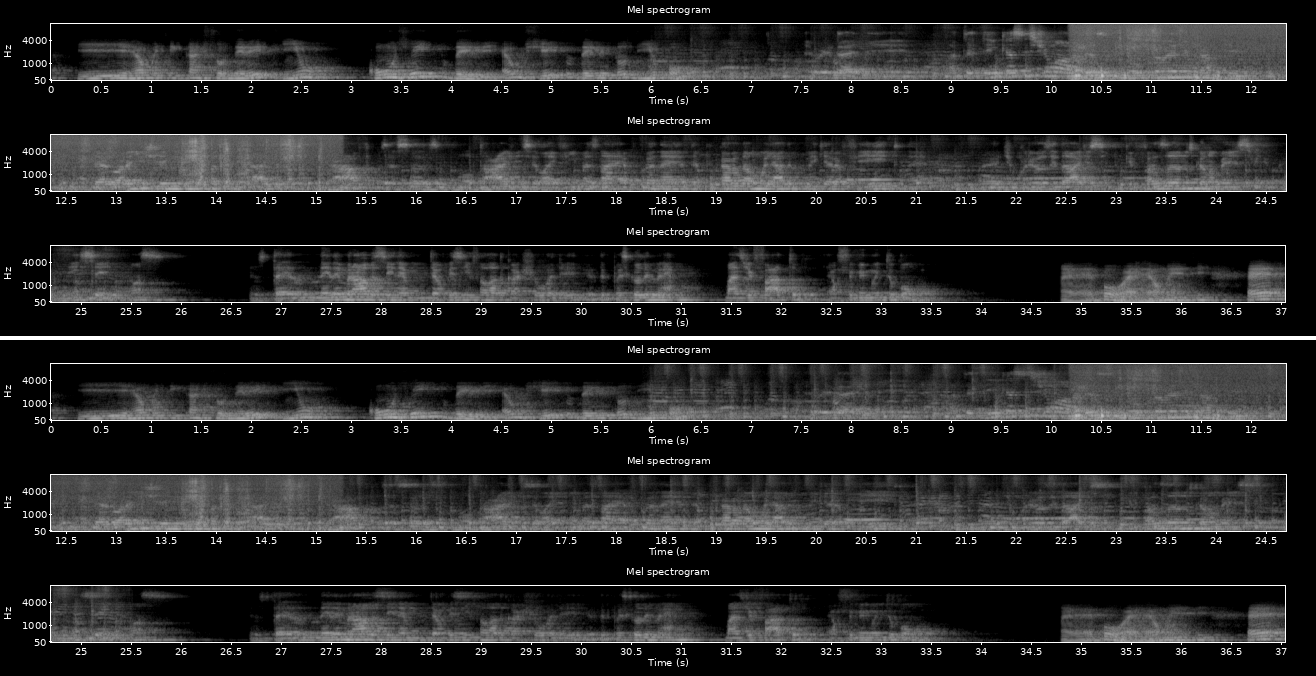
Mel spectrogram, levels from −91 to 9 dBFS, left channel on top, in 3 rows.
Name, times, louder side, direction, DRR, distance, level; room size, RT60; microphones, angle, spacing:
voice 1, 0.3-2.7 3.2-6.4 34.8-37.0, equal, 60° left, 4 dB, 4.2 m, -35 dB
sound 1, 5.9-25.5, right 1 dB, 50° right, 3.4 m, -42 dB
voice 2, 7.5-8.7 9.0-12.0 12.6-21.1 21.6-25.8 26.7-31.0 31.4-33.4, left 2 dB, 80° left, 6 dB, 5.0 m, -37 dB
sound 2, 10.2-15.3, left 3 dB, 25° left, 1.5 m, -32 dB
24.5 x 21.5 x 8.6 m, 0.83 s
head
